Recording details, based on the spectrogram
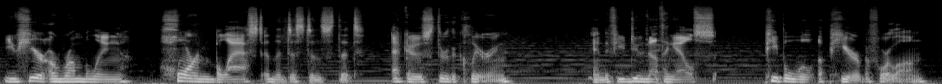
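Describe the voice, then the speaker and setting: A man runs a tabletop roleplaying game as its game master. He describes the scene conversationally in a mid-pitched voice, with music playing behind him. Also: steady tone, a little slow, gravelly. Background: background music.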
